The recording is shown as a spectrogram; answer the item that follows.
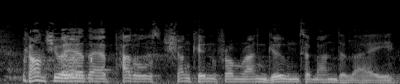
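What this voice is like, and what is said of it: Rudyard Kipling accent. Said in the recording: “my Rudyard Kipling accent”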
